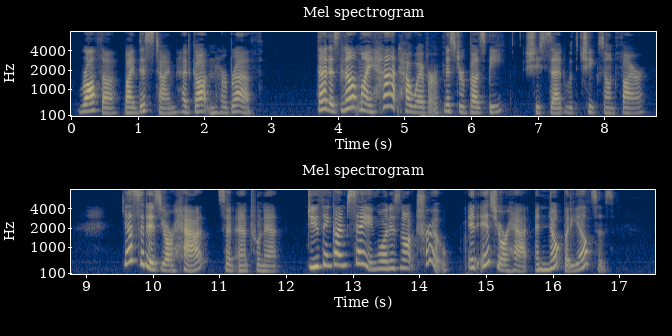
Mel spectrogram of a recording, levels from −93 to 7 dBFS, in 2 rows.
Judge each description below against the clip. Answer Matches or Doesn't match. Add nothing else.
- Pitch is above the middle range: Matches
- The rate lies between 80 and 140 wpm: Doesn't match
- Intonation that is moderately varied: Doesn't match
